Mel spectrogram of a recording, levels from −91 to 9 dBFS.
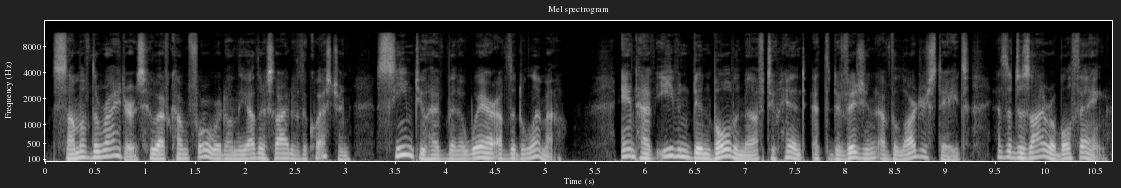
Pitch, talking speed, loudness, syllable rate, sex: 125 Hz, 235 wpm, -17 LUFS, 6.2 syllables/s, male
